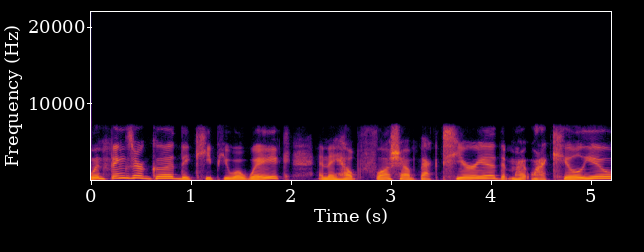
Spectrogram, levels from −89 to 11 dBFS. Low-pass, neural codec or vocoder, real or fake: 7.2 kHz; none; real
